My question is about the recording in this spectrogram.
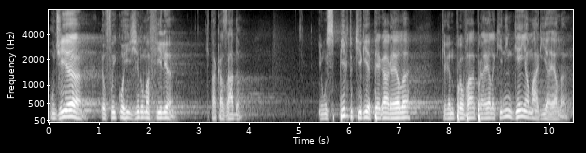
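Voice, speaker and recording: A man's voice: medium pitch, normal speed, vocal fry, long pauses, darkish tone. A man with a Brazilian Portuguese accent preaching a fervent, dramatic sermon as a pastor in a church. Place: church sanctuary. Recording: reverberant church hall.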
